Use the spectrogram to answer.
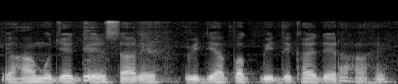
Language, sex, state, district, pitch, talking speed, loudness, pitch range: Hindi, male, Arunachal Pradesh, Lower Dibang Valley, 95 Hz, 150 wpm, -15 LUFS, 90-95 Hz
